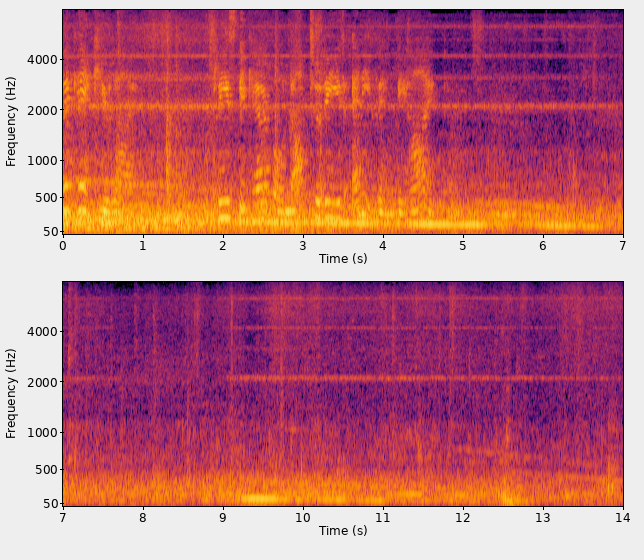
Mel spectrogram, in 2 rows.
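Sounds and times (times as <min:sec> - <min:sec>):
train wheels and motors rumbling: 0:00.0 - 0:14.0.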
